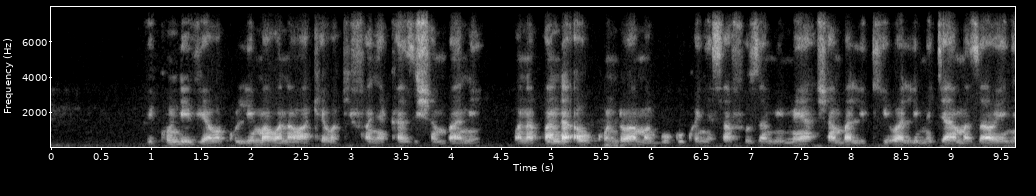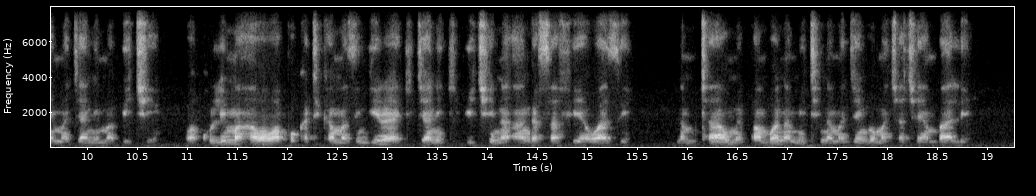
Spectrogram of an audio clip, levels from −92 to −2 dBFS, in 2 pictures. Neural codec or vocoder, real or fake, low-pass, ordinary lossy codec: vocoder, 44.1 kHz, 80 mel bands, Vocos; fake; 7.2 kHz; Opus, 32 kbps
